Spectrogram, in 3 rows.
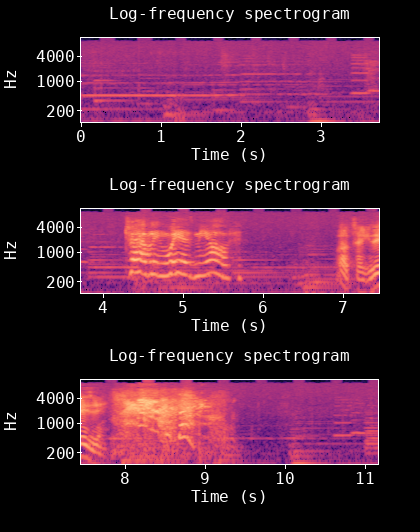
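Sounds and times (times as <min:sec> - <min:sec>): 
speech: 0:04.3 - 0:05.8, 0:07.0 - 0:08.9
cats meowing loudly and insistently: 0:07.8 - 0:09.4.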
